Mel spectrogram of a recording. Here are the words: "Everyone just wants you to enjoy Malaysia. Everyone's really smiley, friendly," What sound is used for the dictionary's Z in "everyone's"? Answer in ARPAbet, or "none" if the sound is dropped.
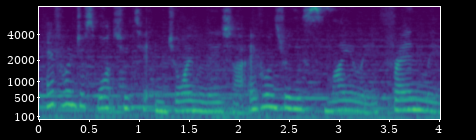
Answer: Z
